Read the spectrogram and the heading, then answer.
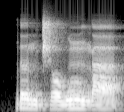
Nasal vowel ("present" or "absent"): present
